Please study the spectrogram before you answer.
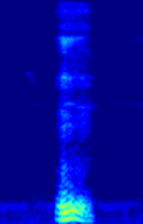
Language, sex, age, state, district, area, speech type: Santali, male, 60+, West Bengal, Bankura, rural, spontaneous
